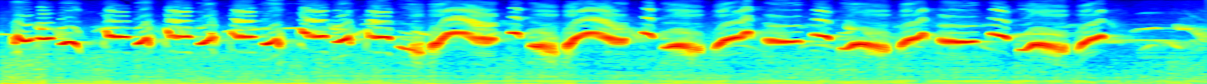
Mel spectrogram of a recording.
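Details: Chinese hwamei, caged and tame, of the 'ngũ trường' build, singing loud 'cao cầu' song: steady rhythmic whistled notes, each a sweeping arch, delivered about one and a half per second with little pause.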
